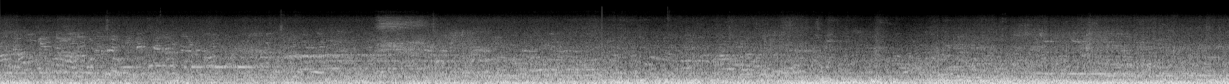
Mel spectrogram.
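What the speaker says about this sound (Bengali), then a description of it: "ট্রেন এখানে হল্ট দিয়ে এবার এগিয়ে চলেছে পাঁচবেড়িয়ার দিকে।" A Sealdah–Gede line local train pulling away from a halt toward Panchberia, a loud continuous rumble and rattle of the moving carriages heard from inside, steady with no pause, while someone speaks over it.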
